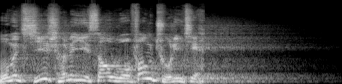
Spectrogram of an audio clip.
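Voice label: Chinese (Taiwan) Speech Destroy Ally Battleship; World Of Warships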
